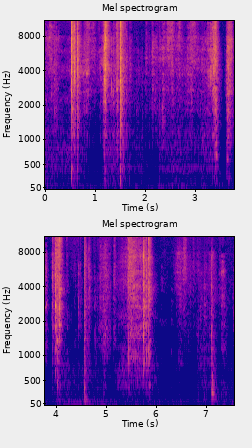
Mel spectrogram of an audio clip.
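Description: Plastic card sleeves rustle and click as hands handle them.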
